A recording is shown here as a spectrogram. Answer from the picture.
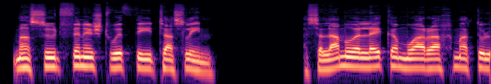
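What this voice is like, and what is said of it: Usual voice. Nothing is said of it.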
